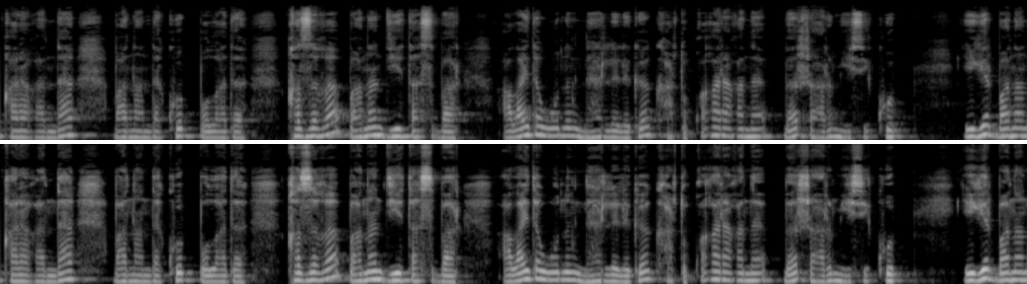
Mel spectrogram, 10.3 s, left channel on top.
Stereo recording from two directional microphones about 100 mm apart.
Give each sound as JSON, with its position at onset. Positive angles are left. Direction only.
{"t": 0.0, "sound": "speech", "side_deg": -35}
